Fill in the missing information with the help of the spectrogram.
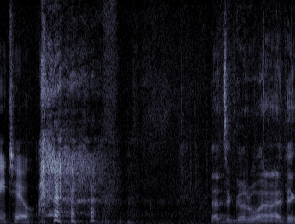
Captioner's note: laughter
